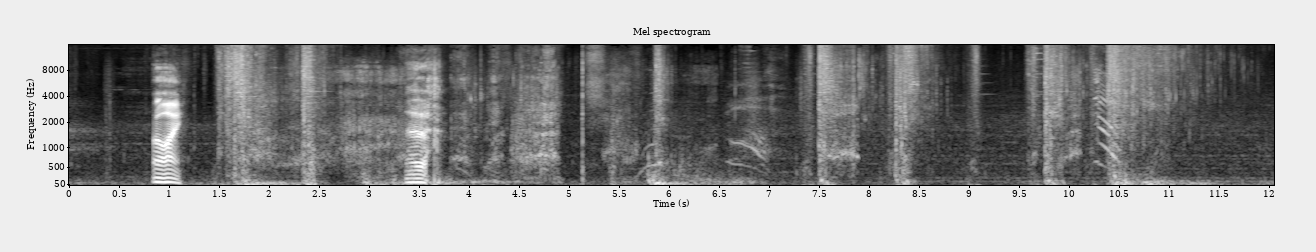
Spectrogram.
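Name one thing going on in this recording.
A blade strikes flesh with heavy, wet thuds.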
